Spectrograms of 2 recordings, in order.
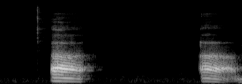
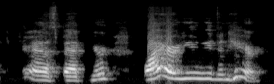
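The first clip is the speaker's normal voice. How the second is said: higher, louder telling-off of rookies; exasperated scolding; 6 semitones higher, 5 dB louder than usual. Retold or imitated. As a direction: scold them like a fed-up team leader. Acted scolding of younger investigators.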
